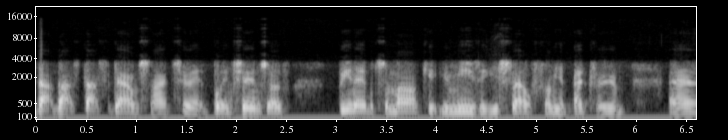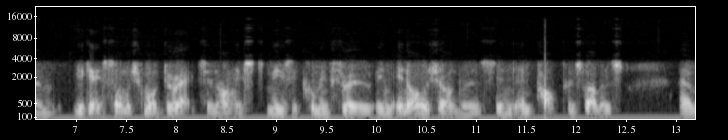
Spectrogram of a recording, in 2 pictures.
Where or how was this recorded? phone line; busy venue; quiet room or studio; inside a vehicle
phone line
